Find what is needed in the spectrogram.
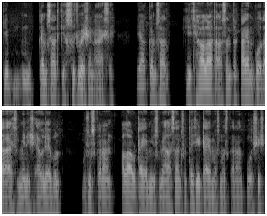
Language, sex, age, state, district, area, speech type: Kashmiri, male, 18-30, Jammu and Kashmir, Baramulla, rural, spontaneous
